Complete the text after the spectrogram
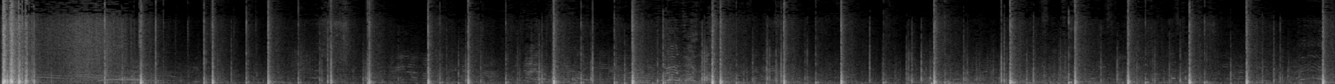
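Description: Fireworks crackle and fizz after each burst.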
